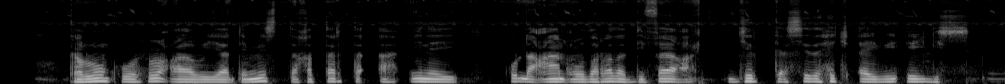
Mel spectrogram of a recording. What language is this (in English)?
Somali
